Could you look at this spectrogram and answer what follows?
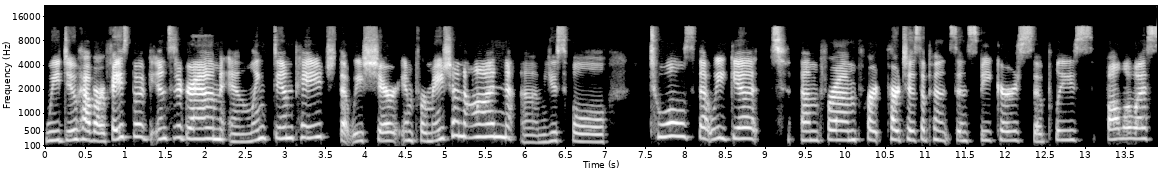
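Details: Adult woman speaking; ordinary speech.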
